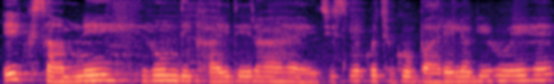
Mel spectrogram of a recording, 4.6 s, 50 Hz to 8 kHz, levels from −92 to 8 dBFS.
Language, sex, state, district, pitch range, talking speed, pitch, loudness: Hindi, female, Chhattisgarh, Raipur, 165-190 Hz, 170 wpm, 175 Hz, -18 LUFS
